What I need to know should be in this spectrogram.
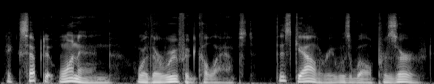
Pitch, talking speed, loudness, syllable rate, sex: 100 Hz, 195 wpm, -17 LUFS, 5.9 syllables/s, male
